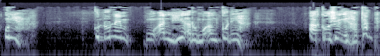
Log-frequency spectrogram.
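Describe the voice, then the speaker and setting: A man with a Cebuano accent voicing an emphatic young man in a radio drama, lovesick and possessive, with a husky voice. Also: very high voice, lively intonation, normal speed, pushed and bright, heavily acted. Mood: intense. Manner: emphatic, swings between pleading and bluster.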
